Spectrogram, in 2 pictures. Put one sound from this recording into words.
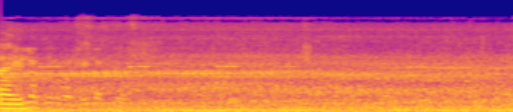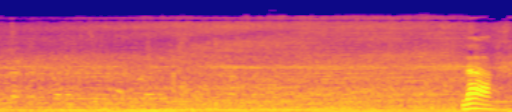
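A car engine hums as it drives past slowly.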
